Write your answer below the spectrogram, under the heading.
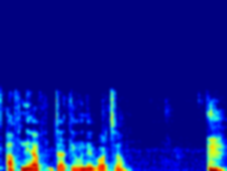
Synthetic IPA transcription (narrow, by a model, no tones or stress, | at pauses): apʰniapʰd͡zat̪iɦuneɡʌrt͡sʰʌ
